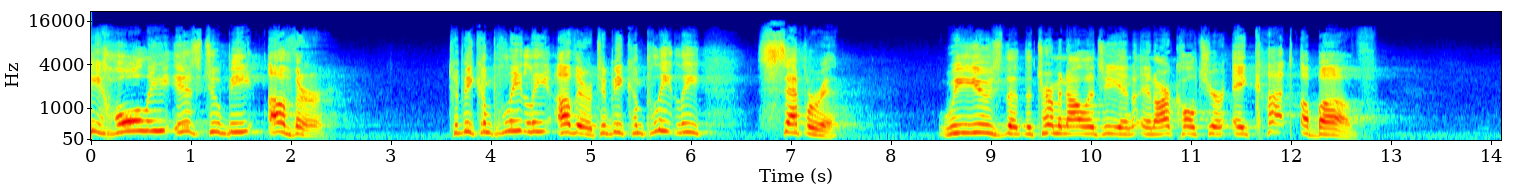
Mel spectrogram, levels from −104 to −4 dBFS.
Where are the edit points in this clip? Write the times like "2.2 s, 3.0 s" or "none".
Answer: none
